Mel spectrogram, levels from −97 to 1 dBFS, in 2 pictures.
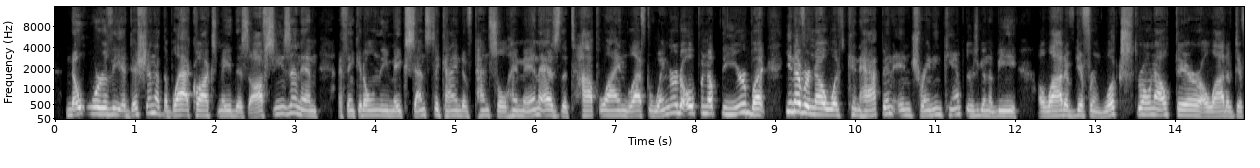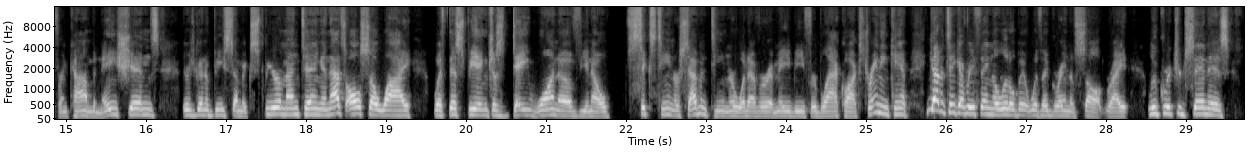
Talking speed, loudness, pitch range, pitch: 215 wpm, -23 LUFS, 155-195 Hz, 170 Hz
